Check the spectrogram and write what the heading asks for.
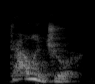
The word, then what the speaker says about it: Talenture: And Talenture is spelled like the word talent with ur at the end. T A T A L E N T U R E Tenture.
